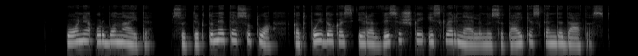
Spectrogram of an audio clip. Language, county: Lithuanian, Šiauliai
